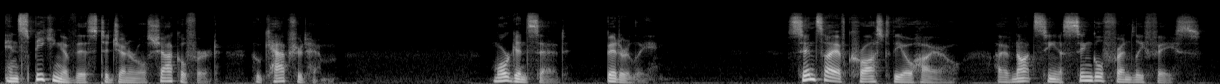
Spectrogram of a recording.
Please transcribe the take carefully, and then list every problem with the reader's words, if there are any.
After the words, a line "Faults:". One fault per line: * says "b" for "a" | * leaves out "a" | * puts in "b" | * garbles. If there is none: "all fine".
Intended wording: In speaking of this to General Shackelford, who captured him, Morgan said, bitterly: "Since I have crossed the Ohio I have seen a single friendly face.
In speaking of this to General Shackelford, who captured him, Morgan said, bitterly: "Since I have crossed the Ohio I have not seen a single friendly face.
Faults:
* puts in "not"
